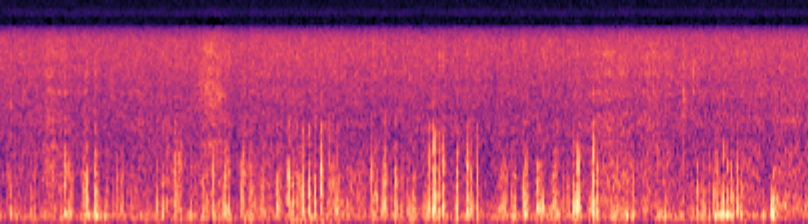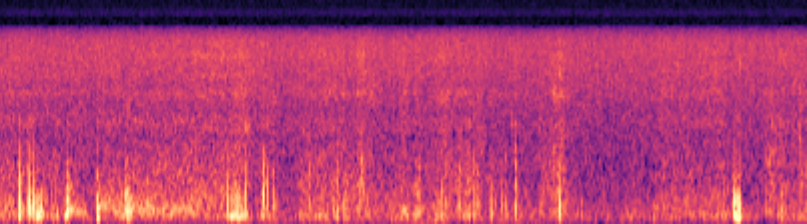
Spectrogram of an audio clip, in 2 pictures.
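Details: A pet cat named Pandy, female, purrs while being massaged next to a satin pillow, a low continuous rumble under frequent crackling and rustling of hands moving over fabric.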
